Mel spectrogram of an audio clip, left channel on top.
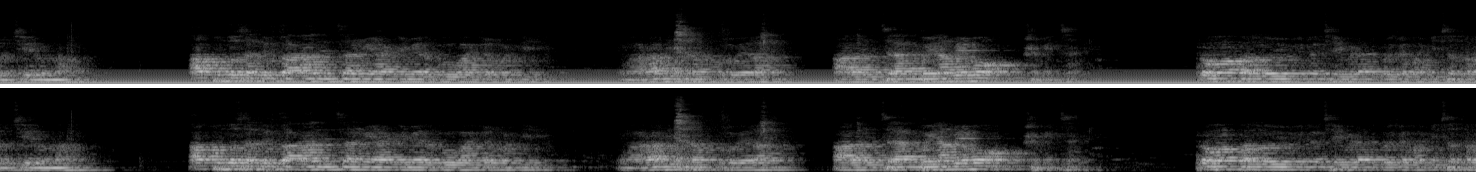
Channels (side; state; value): left; noise; hum, 6 dB below the sound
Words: చేరున్నా ఆత్మతో సత్యంతో ఆరాధించాలని ఆజ్ఞ మేరకు వాక్యం బట్టి మేము ఆరాధించడం, ఒకవేళ ఆరాధించలేకపోయినామేమో క్షమించండి ప్రభా. పనులు యోగ్యంగా చేయడానికి మాకు ఇచ్చిన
